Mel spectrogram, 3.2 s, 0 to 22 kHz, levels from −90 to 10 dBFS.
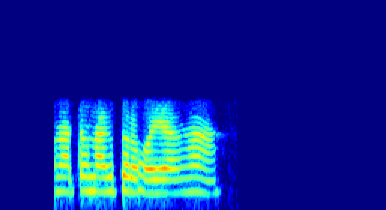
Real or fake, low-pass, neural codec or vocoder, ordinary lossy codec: real; 3.6 kHz; none; Opus, 24 kbps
